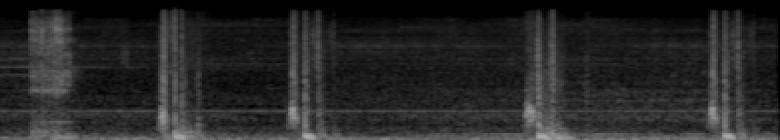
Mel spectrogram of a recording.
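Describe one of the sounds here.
Heavy wooden pieces thud into place several times.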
